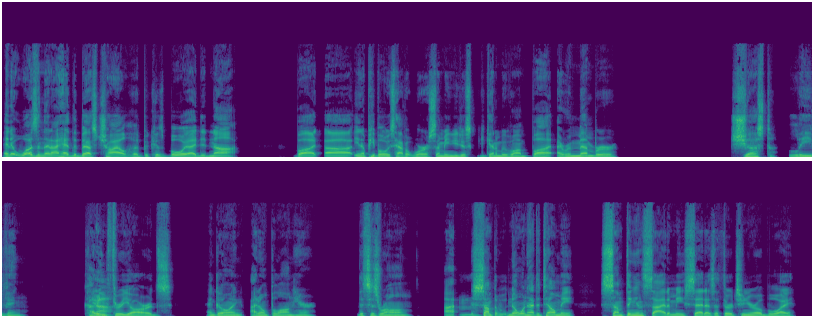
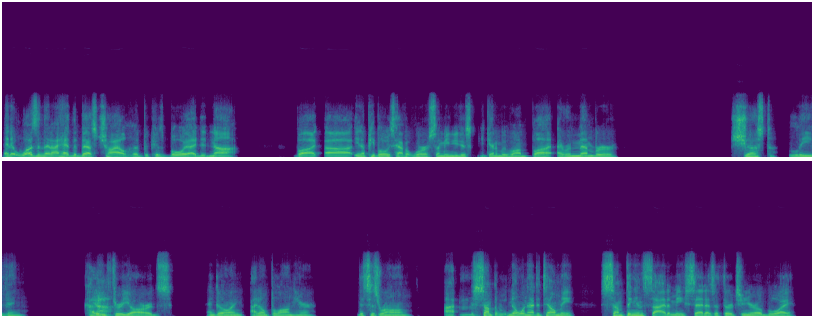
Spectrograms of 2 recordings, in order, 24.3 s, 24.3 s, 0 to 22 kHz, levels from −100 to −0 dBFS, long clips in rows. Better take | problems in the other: first | garbled, watery; badly; nothing above 7.5 kHz

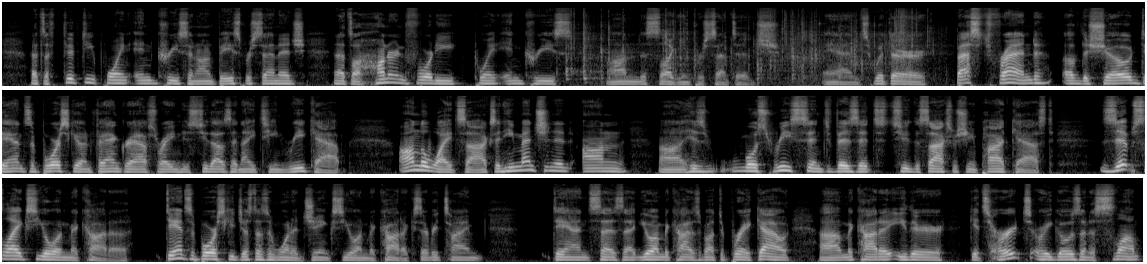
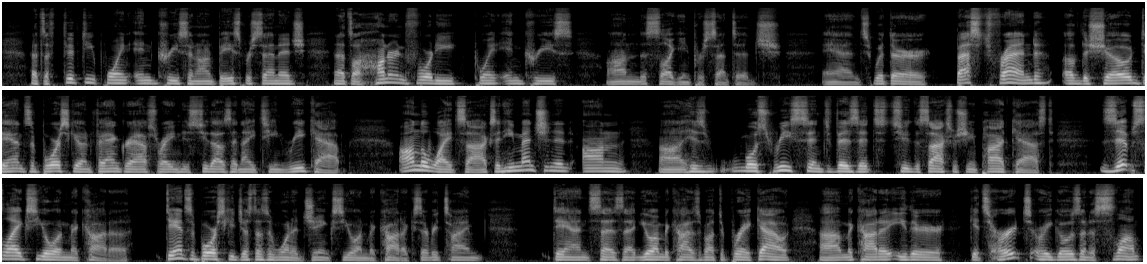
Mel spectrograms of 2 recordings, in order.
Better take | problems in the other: second | footsteps; faint; from 5.5 to 9.5 s; peak 10 dB below the speech

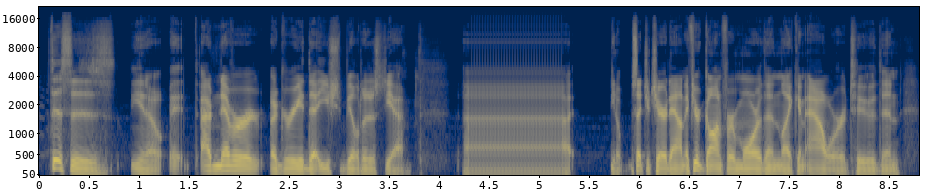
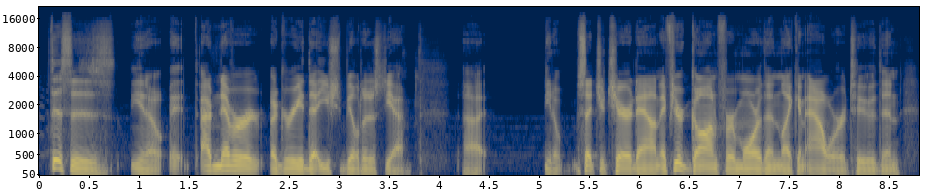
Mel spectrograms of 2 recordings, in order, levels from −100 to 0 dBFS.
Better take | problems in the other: second | audio freezing; at 4.5 s for 1 s

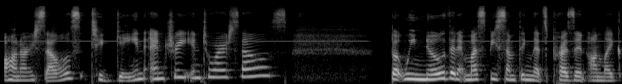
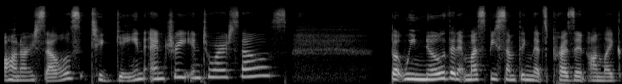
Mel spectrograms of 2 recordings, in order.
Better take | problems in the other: second | high-pitched whine; faint; until 1.5 s, from 2.5 to 3.5 s and from 4.5 s on; 3 kHz, 25 dB below the speech

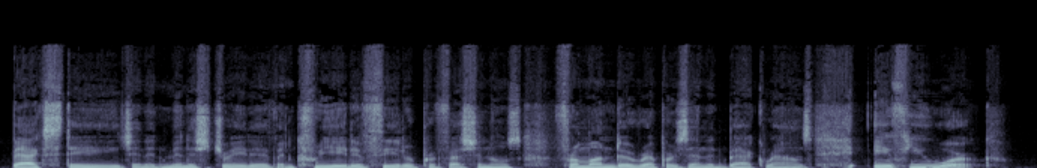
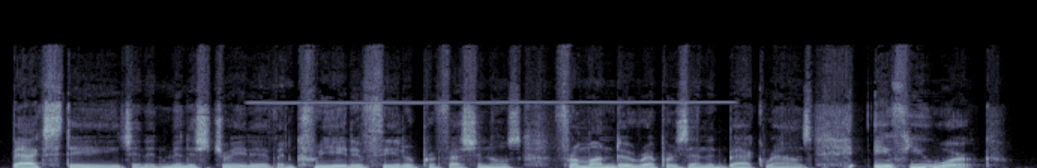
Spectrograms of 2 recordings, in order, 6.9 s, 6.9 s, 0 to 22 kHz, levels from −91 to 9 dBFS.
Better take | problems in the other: first | high-pitched whine; noticeable; from 1.5 to 5 s; 8.5 kHz, 15 dB below the speech

